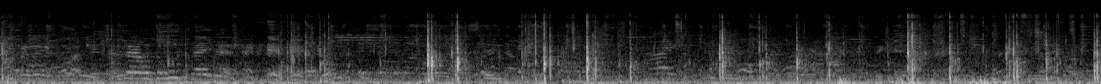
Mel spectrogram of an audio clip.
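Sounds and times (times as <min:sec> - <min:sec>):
paddles hitting ball: 0:04.2 - 0:06.4, 0:07.1 - 0:11.0.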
